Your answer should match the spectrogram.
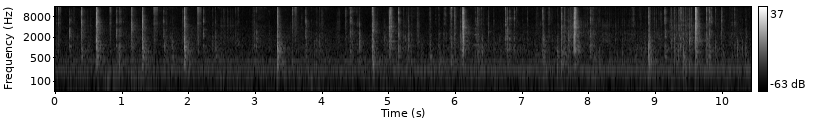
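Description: Plastic oven control knobs being prised off their spindles with a flat-blade screwdriver and set down on a glass hob: a run of sharp, irregular clicks and taps, one to three a second, over a faint steady hum.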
